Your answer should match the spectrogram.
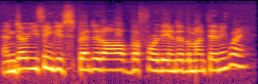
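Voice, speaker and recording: A woman's voice: on the high side, steady tone, rapid-fire, lightly acted. A woman playing a caring but firm legal guardian, patient and explaining, in a staged reading of a play.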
